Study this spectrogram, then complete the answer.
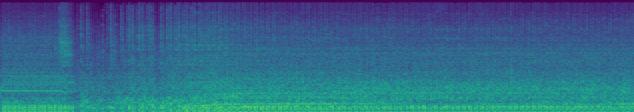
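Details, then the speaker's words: Dixie Chopper walk-behind zero-turn mower, sat all winter, after clutch repair (one loose wire at clutch connector fixed): cranks briefly, catches within a second, settles into steady even run without misses or knocks; normal running. "all right yo this thing is fixed I was kind of expecting to have to pull the clutch but luckily the connector is right down there on the clutch and uh just had that one wire loose"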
